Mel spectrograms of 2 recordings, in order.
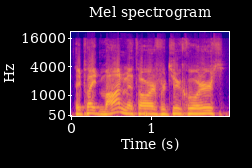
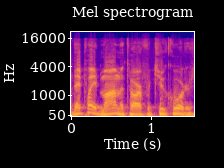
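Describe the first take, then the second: First: It is said in a mocking, sarcastic tone. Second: It is said in a plain, serious tone. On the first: The writer is joking and means the opposite. "like him trying to be funny" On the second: The writer means it literally. "he could be being serious"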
